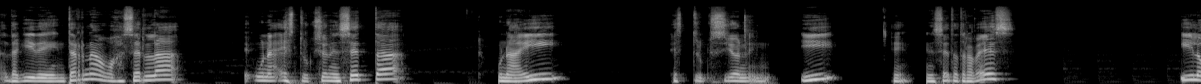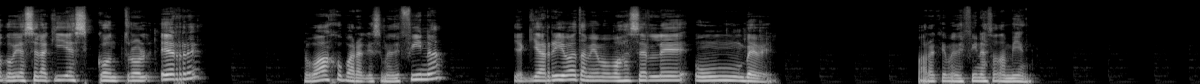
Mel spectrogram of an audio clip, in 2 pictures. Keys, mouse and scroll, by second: 1.2 click, 1.8 right click, 2.4 middle click, 2.8 e, 5.1 i, 7.0 e, 9.8-10.2 scroll up 2, 10.6 shift+middle click, 11.2 middle click, 13.5 ctrl+r, 16.8 right click, 17.7 right click, 17.9 alt+shift+right click, 22.4-23.0 scroll down 2, 23.0 middle click.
